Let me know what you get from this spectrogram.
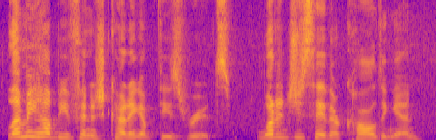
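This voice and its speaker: A woman's voice: medium pitch, big pitch swings, fast, natural voice. A woman playing a sly, scheming crew survivor with a sarcastic, wry manner.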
